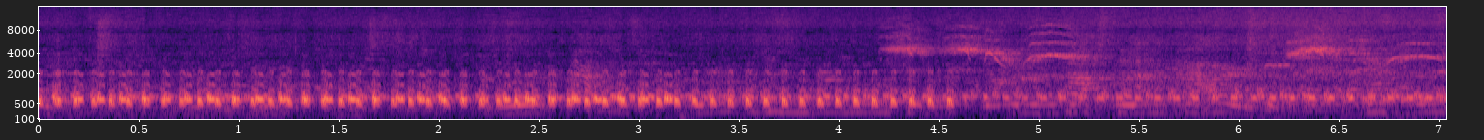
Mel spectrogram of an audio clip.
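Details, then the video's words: Cane toad chorus at a Brazilian Atlantic forest lake. One toad's loud, even pulsed trill runs for over four seconds and then drops away, leaving fainter trilling toads. Brief high chirps sound near the end. "CANTORIA DE SAPOS CURURU"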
